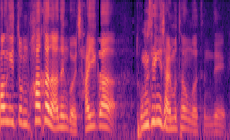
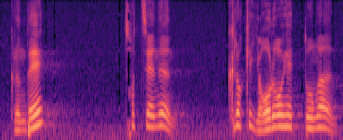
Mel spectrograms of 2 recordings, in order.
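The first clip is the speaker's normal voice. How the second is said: normal talking voice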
